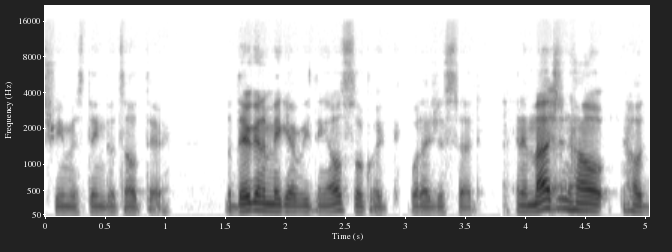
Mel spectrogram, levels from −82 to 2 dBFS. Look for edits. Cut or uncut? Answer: cut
